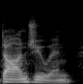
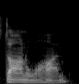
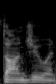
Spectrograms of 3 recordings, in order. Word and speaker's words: Don Juan: And you're hearing me say that and you're like, "Well, Six, clearly it's Don Juan." Yes, but the guy who wrote it was, you know, a fool who didn't know anything about Spanish. And so, he says it's Don Jewan and that's what the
